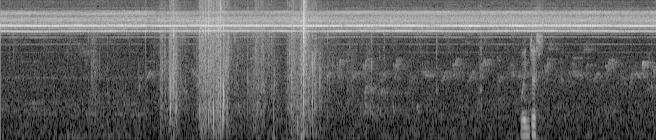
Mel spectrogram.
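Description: A steady high-pitched insect chorus from the forest, with a few brief sharp rustles or knocks between about three and six seconds in and a run of short repeated chirps in the second half.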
